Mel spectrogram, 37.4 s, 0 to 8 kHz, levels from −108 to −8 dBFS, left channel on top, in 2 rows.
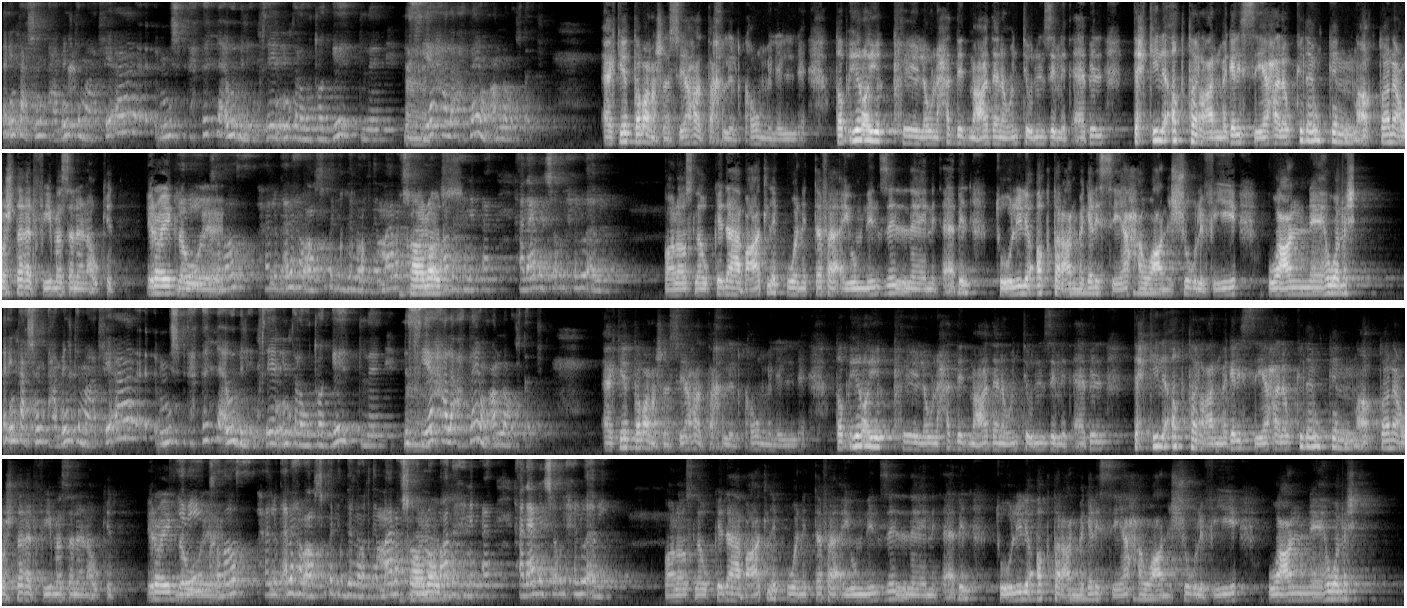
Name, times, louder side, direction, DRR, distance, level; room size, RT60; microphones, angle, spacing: voice 1, 0.0-7.1 7.4-7.7 21.0-26.8, right 3 dB, 55° right, 5 dB, 1.7 m, -38 dB
voice 2, 8.0-20.2 20.6-21.6 23.4-23.5 24.1-24.6 27.5-36.7, left 5 dB, 80° left, 16 dB, 0.6 m, -31 dB
11.5 x 11.0 x 10.0 m, 1.4 s
head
